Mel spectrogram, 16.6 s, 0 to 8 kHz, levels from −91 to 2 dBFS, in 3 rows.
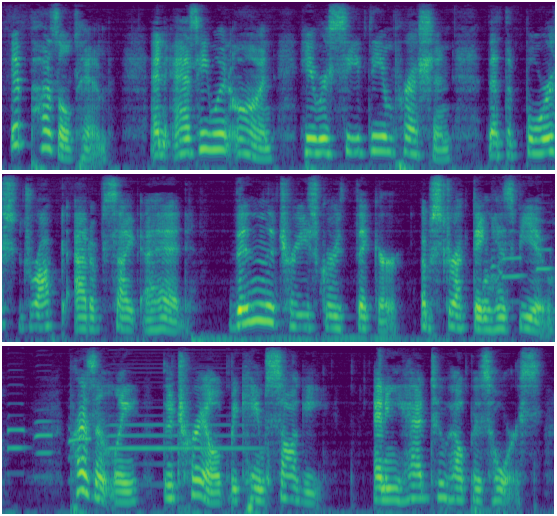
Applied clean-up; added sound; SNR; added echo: none; Harmonica; 15 dB; reverberation time 0.1 s.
